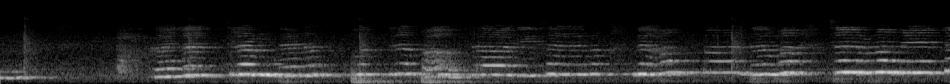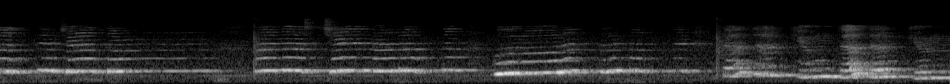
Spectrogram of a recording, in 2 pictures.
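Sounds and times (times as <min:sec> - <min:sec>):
girl singing into a microphone: 0:00.0 - 0:00.6, 0:01.2 - 0:19.0
singer breathing: 0:06.0 - 0:06.4, 0:08.0 - 0:08.4, 0:11.7 - 0:12.1.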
